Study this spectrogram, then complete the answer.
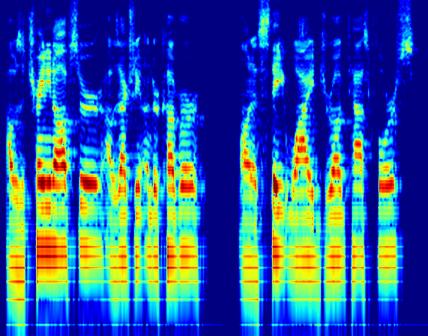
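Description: In a General American accent, a man talks with monotone, flat intonation. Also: medium pitch for a man, moderate pace. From US West Coast, San Francisco Bay Area. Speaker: retired police officer and public speaker. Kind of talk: interview.

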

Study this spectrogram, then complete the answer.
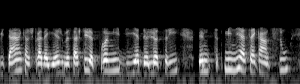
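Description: At a moderate pace, the speaker talks in an ordinary speaking voice. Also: woman. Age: 60s. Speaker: caller, store clerk. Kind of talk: call-in radio chat.

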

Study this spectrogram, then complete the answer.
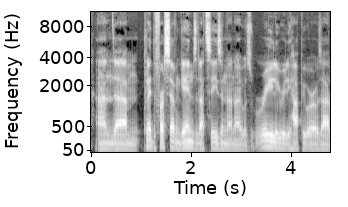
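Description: Against a quiet background, someone with a west of Ireland accent speaks at a very fast pace with ordinary pitch variation. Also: man. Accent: west of Ireland Irish. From Ireland, Galway City. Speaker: former rugby player and adventurer. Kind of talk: interview. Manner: halting, many fillers.

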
